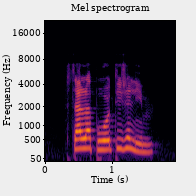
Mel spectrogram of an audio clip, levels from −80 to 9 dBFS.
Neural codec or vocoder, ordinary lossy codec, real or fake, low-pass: none; Opus, 24 kbps; real; 7.2 kHz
